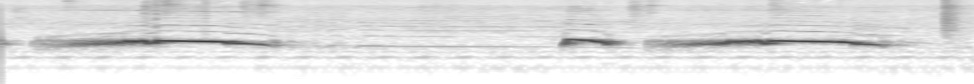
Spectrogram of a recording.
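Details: Lure call of a spotted dove, meant to prompt other doves to answer: a long, soft, slightly rising then falling coo, a short sharp note, then another drawn-out coo, with a low steady hum behind.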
